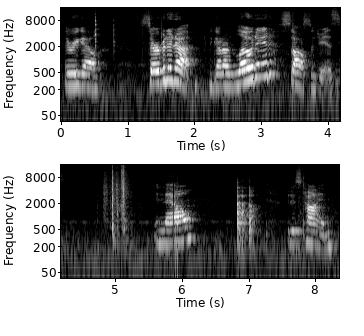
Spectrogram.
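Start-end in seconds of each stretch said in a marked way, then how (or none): none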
